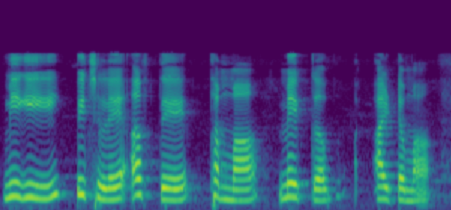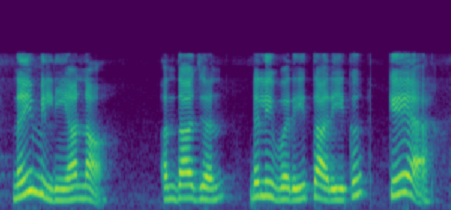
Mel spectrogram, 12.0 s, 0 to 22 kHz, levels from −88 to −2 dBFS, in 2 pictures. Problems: background sounds at intervals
